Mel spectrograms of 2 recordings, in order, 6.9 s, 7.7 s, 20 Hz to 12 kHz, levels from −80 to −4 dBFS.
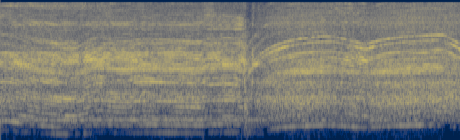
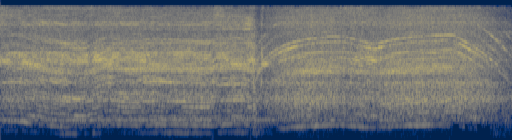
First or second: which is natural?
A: first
